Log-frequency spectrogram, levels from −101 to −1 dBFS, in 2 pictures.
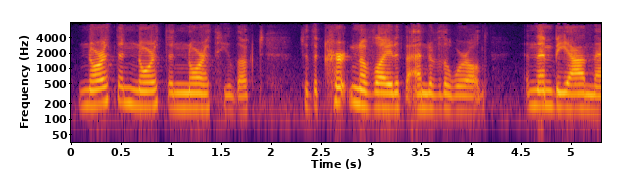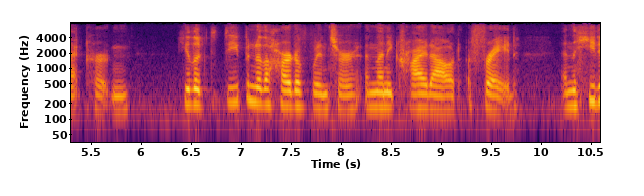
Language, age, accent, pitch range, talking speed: English, 30-49, American, 155-180 Hz, 225 wpm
